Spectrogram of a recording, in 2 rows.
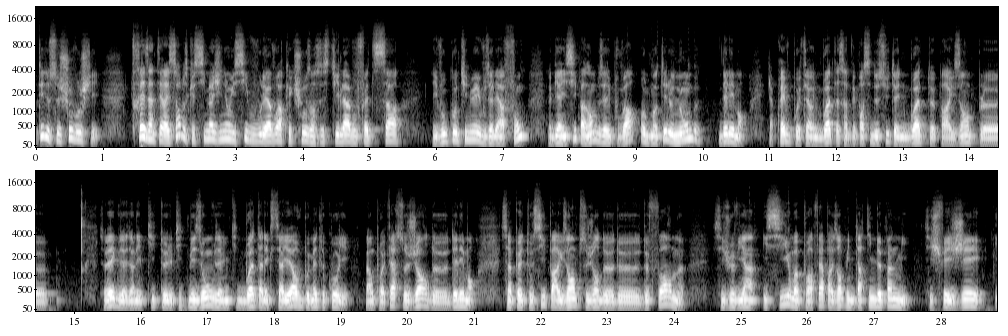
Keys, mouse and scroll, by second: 1.4-2.3 middle drag, 4.5 click, 6.4 click, 8.8 click, 9.3 click, 9.8 click, 10.3-11.6 middle drag, 12.3-14.0 middle drag, 20.8-22.5 middle drag, 23.4 middle click, 25.2 click, 25.9 middle click, 27.8 g.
